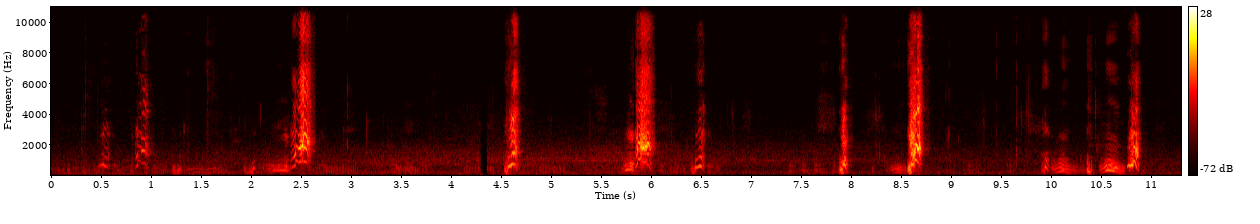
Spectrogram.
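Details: Baby javelinas, recorded by a neighbor and shared on 13 August 2022, sounding unhappy; a series of short, harsh squealing bursts with harmonic whines, spaced irregularly every second or two across the clip, with quieter grunting between.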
